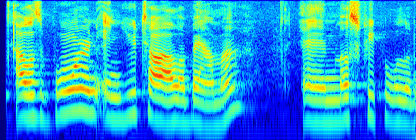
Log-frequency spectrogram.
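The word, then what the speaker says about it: Eutaw: I was born in Utah Alabama and most people have never heard of it it's spelled with an e e u t a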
